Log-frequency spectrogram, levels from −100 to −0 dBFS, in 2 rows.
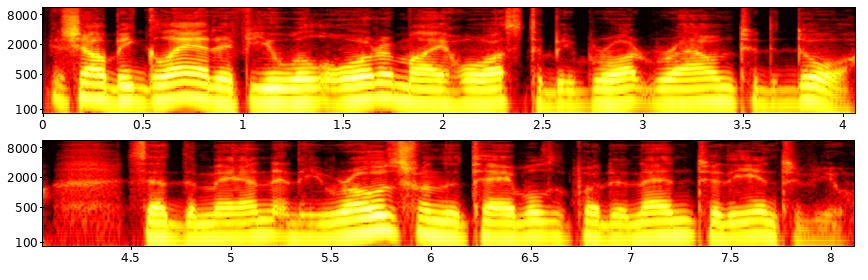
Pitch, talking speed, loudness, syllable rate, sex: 130 Hz, 245 wpm, -17 LUFS, 5.0 syllables/s, male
